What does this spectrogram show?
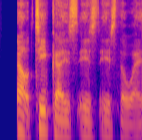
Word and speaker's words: Tikka: I hope I'm not saying it wrong no Tikka is is is the way it's supposed to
